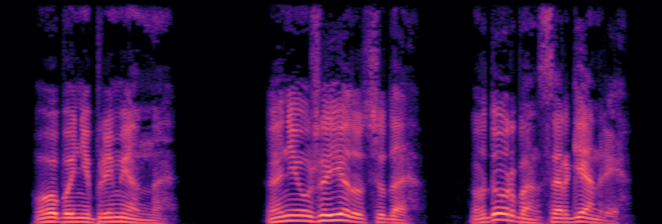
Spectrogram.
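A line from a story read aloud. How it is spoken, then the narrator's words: Dismissive snort. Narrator (Russian): Хмыкнул Лайонел Палмер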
